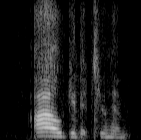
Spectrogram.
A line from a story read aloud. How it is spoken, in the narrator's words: said Mary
